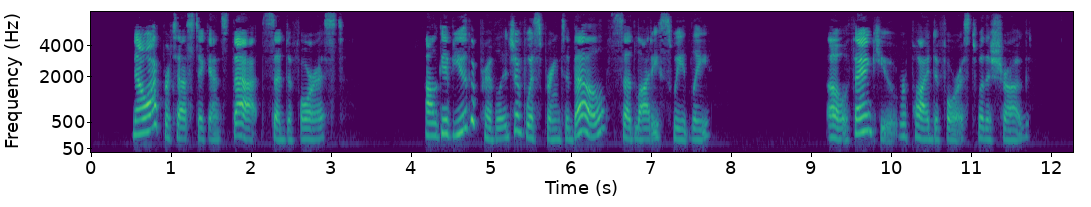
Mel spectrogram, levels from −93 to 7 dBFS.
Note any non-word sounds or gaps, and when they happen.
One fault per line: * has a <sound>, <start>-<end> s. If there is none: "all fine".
all fine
